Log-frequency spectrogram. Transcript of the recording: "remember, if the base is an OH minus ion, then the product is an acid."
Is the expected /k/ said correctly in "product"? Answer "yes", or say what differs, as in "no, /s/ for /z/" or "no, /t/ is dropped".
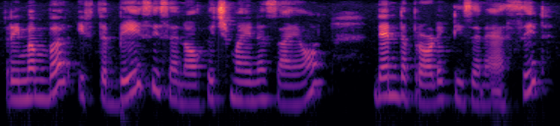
yes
